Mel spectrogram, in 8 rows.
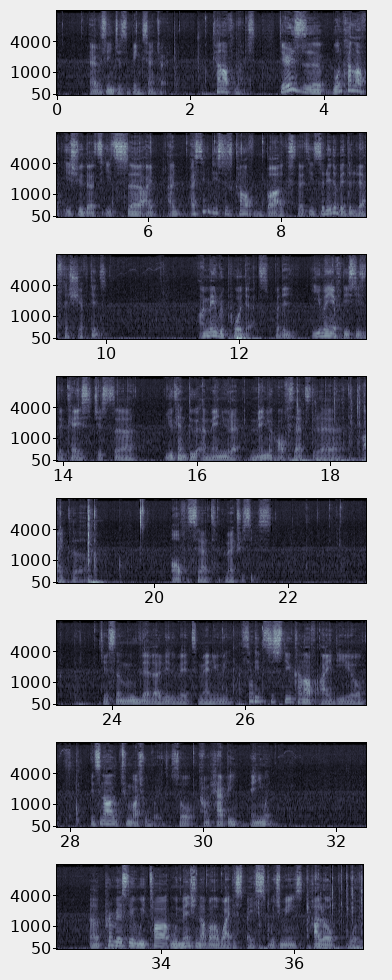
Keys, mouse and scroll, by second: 0.9 click, 2.3-3.0 shift+middle drag, 3.0 click, 3.5-5.6 middle drag, 5.6 click, 6.0 click, 6.7 click, 7.1 click, 7.7 click, 8.1 click, 13.5 click, 14.2 click, 14.9 click, 16.2 middle click, 17.1 ctrl+a, 17.7 f, 21.9-23.2 drag, 24.0-26.4 shift+drag, 26.4-27.4 middle drag, 27.4 click, 29.6 click, 33.9-34.7 middle drag, 34.7-37.0 drag.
